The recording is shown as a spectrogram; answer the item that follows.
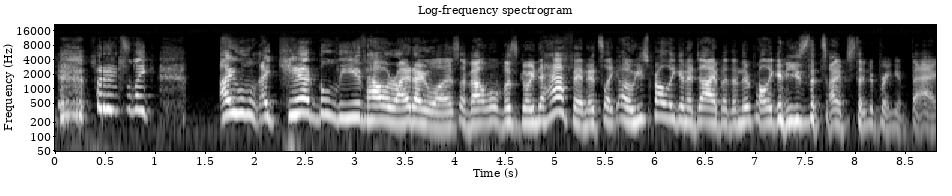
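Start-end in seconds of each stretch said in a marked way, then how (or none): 0.0-5.3 laughing through the words. Recapping Thanos bringing him back only to kill him again: laughing while talking. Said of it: "I'm sorry I'm laughing".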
